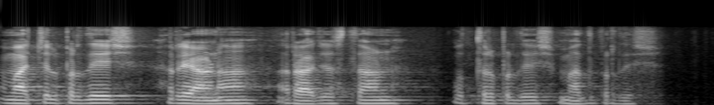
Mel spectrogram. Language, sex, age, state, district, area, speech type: Punjabi, male, 45-60, Punjab, Fatehgarh Sahib, urban, spontaneous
